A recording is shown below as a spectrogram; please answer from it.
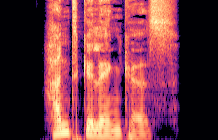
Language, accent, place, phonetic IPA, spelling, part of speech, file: German, Germany, Berlin, [ˈhantɡəˌlɛŋkəs], Handgelenkes, noun, De-Handgelenkes.ogg
- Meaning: genitive singular of Handgelenk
